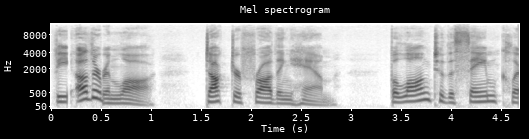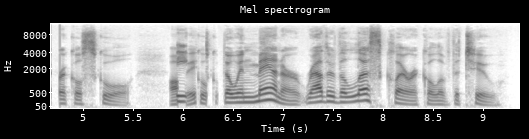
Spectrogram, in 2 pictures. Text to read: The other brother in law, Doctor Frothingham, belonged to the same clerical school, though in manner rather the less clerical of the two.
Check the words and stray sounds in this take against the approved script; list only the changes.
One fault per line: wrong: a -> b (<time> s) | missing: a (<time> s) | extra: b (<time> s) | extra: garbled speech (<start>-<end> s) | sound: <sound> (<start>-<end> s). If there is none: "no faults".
sound: dropout (0.2-0.2 s)
missing: brother (0.5 s)
sound: dropout (4.7-4.8 s)
extra: garbled speech (5.9-6.3 s)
